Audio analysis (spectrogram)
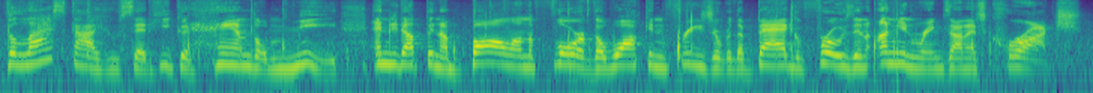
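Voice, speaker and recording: A woman's voice: mid-range voice, fairly quick, hardly any pauses, fairly bright tone, a little hiss or hum, close to an everyday voice. A woman playing a brash, impulsive modern American sidekick in a comedy audio drama, slangy, blunt and sarcastic.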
